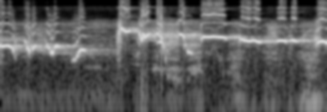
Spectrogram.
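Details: Oriental magpie-robin singing in the ngeplong style, used as a lure to make other kept magpie-robins sing: rich whistled notes slurring down and repeated quickly, then higher sustained whistles and sharp rising flourishes.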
